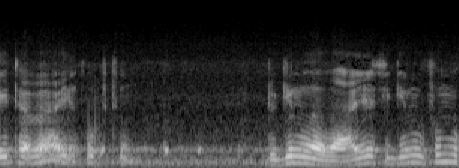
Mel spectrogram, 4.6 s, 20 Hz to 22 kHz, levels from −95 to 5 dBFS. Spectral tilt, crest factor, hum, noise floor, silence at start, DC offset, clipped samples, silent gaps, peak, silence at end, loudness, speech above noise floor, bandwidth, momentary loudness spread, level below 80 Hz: -8.5 dB/octave; 16 dB; none; -45 dBFS; 0 s; under 0.1%; under 0.1%; none; -6 dBFS; 0 s; -23 LUFS; 22 dB; 6.2 kHz; 21 LU; -62 dBFS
